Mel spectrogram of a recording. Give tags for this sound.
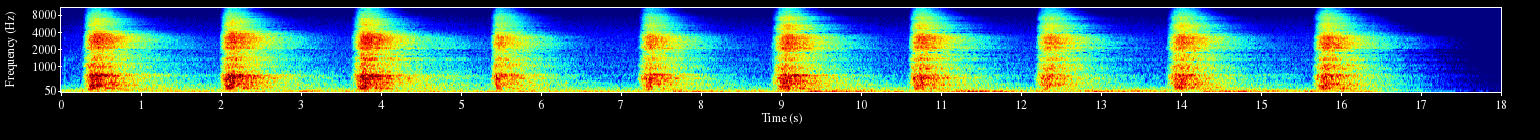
broom
brush
film
mat
OWI

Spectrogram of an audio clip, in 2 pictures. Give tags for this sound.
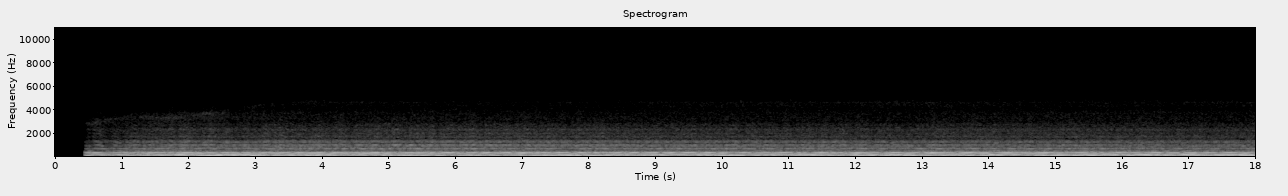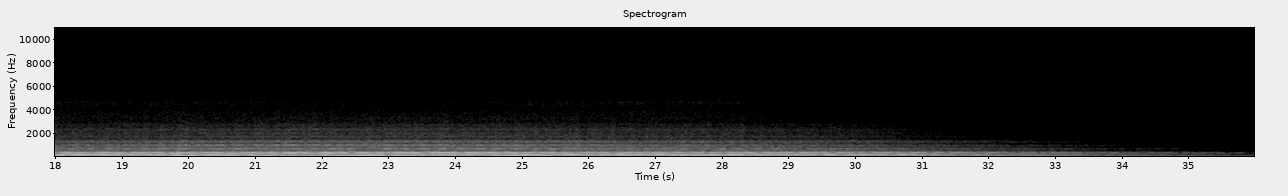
abstract
atmosphere
cinematic
dark
drone
electro
electronic
horror
lo-fi
noise
pad
processed
sci-fi
soundscape
suspence
synth

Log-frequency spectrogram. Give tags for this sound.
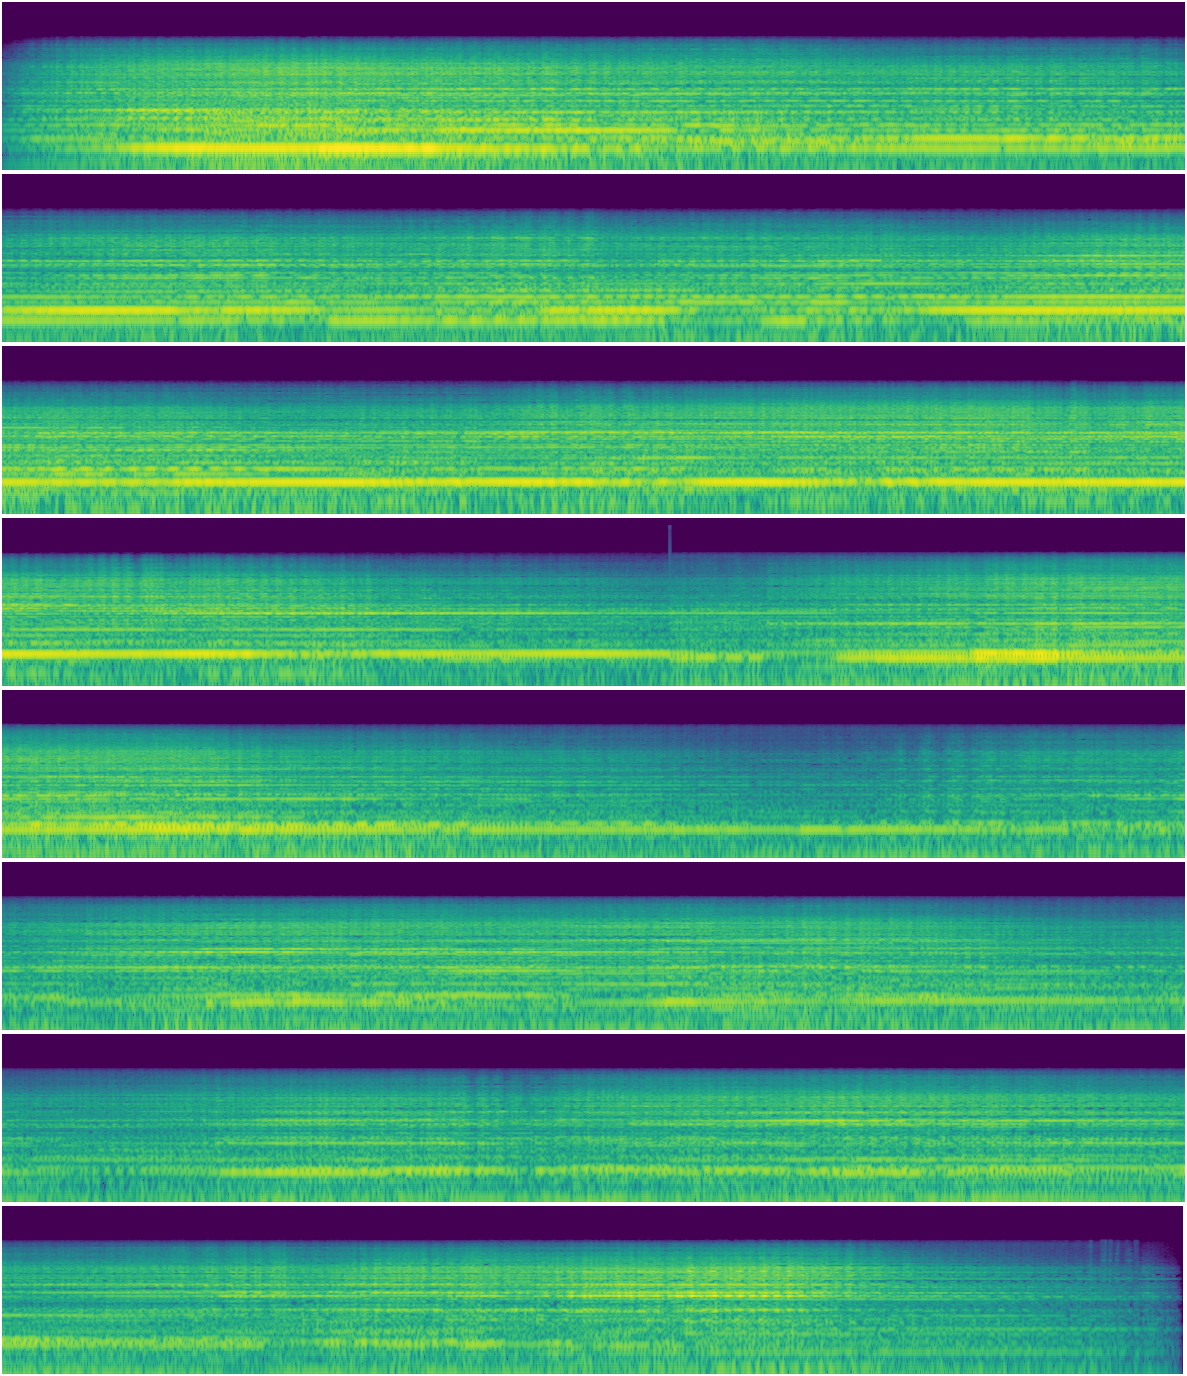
processed
resonant

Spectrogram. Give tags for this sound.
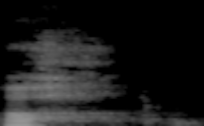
vocal
foley
sigh

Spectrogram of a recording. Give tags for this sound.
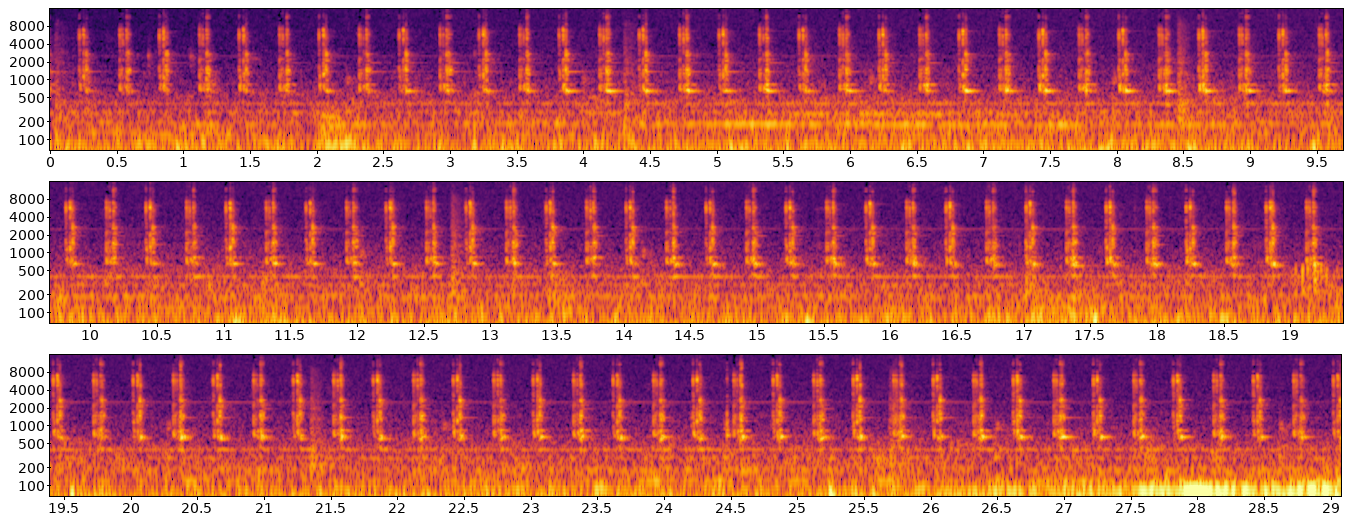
tone
room
ambient
tickling
clock

